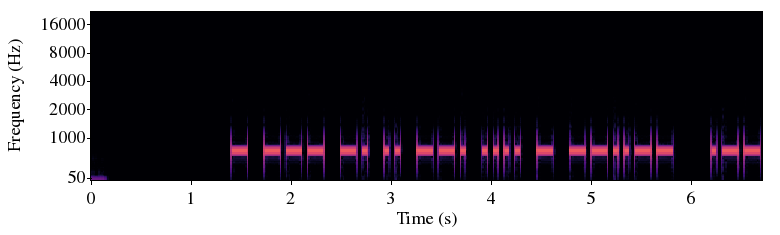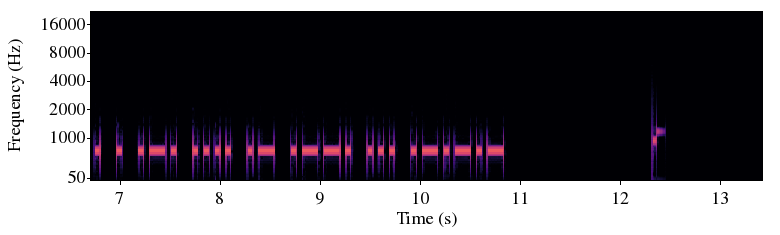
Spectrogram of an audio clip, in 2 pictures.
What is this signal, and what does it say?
Morse code, heard as a keyed tone, about 22 wpm, 700 Hz. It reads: TONIGHT, PERHAPS.
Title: Sentences from Top 1000 Words - Review Part 3 - 22wpm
